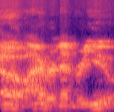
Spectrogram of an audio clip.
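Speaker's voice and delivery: put-on foreboding, slow, ominous delivery. Replaying own greeting to a viewer: mock-ominous tone. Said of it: "that sounded kind of ominous".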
